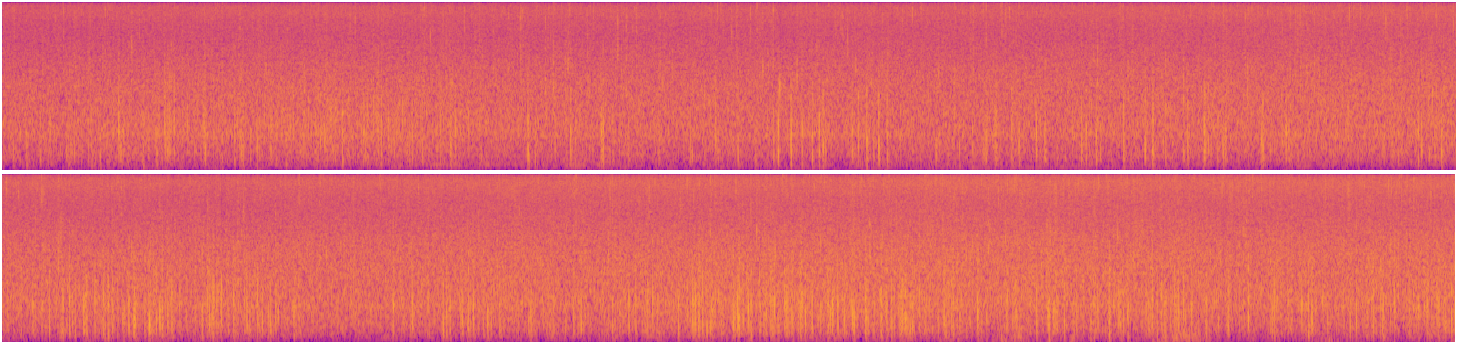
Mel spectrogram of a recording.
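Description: Steady heavy rain falling on leaves and a wet paved footpath: a dense hiss full of fine drop patter, growing a little louder about halfway through.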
